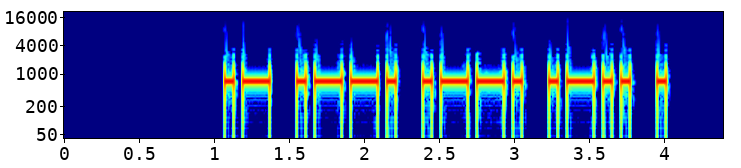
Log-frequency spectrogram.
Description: Morse code, heard as a keyed tone, about 20 wpm, 700 Hz. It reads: APPLE
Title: Multi-letter Phonemes Repeated 3x 20wpm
